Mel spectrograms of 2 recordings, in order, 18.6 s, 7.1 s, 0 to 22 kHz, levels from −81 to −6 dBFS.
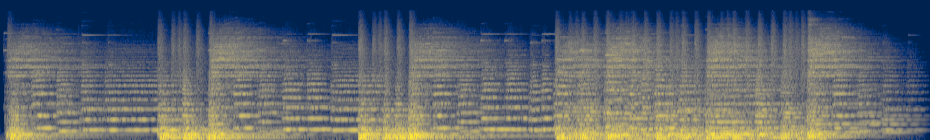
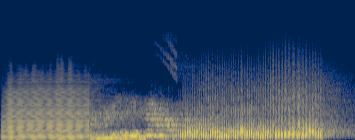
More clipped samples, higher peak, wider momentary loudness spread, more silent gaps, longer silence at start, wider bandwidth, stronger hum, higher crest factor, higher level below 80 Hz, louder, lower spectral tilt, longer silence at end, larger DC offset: neither; first, 0 dBFS vs -8 dBFS; first, 12 LU vs 6 LU; neither; about the same, 0.05 s vs 0 s; first, 13 kHz vs 5.2 kHz; neither; about the same, 16 dB vs 12 dB; first, -22 dBFS vs -32 dBFS; first, -16 LUFS vs -22 LUFS; second, -5.5 dB/octave vs -11 dB/octave; first, 0.25 s vs 0 s; neither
